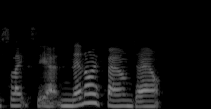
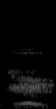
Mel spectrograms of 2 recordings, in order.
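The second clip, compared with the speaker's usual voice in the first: surprised gasp; 4 semitones higher, 13 dB quieter than usual. Real, not acted. Hears Kath has untold stories.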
